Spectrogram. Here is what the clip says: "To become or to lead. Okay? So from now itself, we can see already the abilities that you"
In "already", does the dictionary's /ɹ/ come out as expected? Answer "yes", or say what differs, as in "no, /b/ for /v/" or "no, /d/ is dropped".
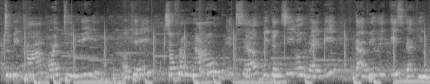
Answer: yes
